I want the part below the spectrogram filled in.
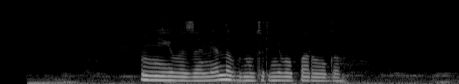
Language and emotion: Russian, neutral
